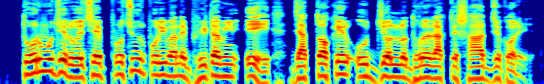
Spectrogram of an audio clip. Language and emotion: Bengali, neutral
